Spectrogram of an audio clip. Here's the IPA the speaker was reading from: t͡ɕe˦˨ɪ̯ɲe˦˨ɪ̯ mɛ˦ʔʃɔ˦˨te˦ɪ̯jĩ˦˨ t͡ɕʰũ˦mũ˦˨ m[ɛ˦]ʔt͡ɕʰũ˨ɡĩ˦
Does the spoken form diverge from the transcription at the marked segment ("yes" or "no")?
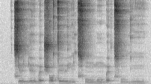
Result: no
